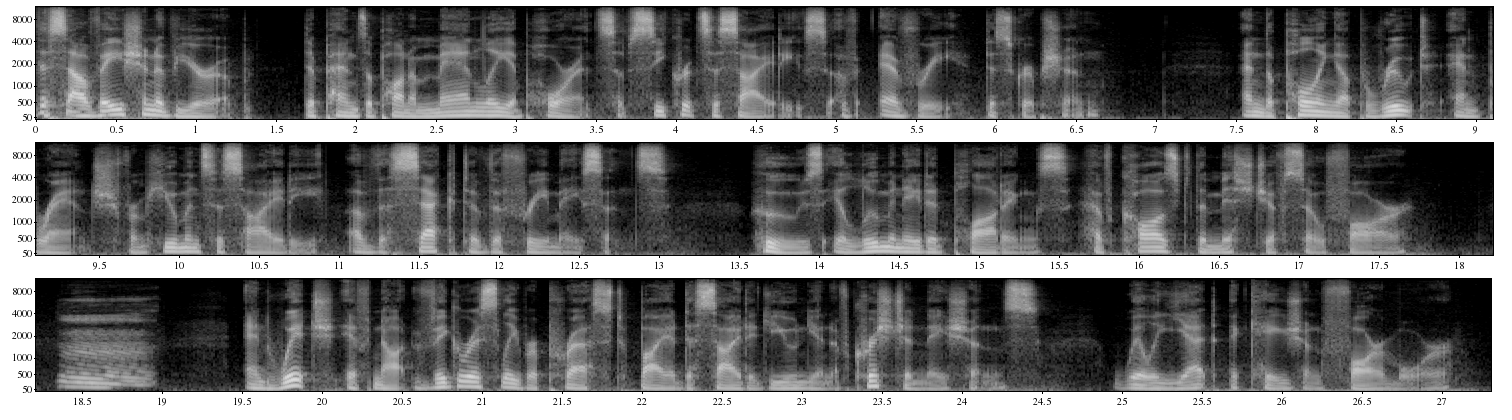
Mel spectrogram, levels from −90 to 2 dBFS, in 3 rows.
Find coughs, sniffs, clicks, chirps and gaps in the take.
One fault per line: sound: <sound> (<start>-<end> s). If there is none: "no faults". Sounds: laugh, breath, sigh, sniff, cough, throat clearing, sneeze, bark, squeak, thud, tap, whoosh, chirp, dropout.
sound: sigh (18.3-19.0 s)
